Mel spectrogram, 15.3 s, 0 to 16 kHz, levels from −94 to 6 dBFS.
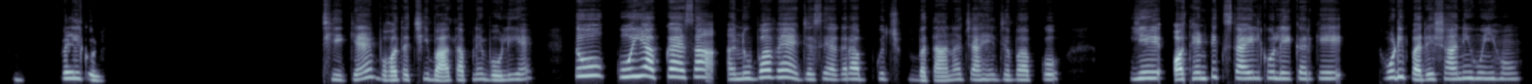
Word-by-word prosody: उ -, -, -14 dB, 0.4 s
बिल्कुल। 255 Hz, -10 st, -1 dB, 2.2 s
ठीक 210 Hz, -3 st, -8 dB
है। 245 Hz, +8 st, +1 dB
बहुत 195 Hz, -1 st, 0 dB
अच्छी 210 Hz, +3 st, -6 dB
बात 175 Hz, -1 st, +4 dB
आपने 200 Hz, +3 st, -4 dB
बोली 195 Hz, +3 st, -3 dB
है। 225 Hz, +4 st, -7 dB, 0.4 s
तो 380 Hz, +2 st, +3 dB
कोई 345 Hz, +3 st, +4 dB
आपका 335 Hz, -1 st, +6 dB
ऐसा 320 Hz, +2 st, +4 dB, 0.3 s
अनुभव 255 Hz, +7 st, +1 dB
है? 300 Hz, -5 st, +2 dB
जैसे 230 Hz, +2 st, -7 dB
अगर 225 Hz, +1 st, -4 dB
आप 230 Hz, -3 st, +1 dB
कुछ 240 Hz, -3 st, -13 dB, 0.2 s
बताना 180 Hz, +3 st, -1 dB
चाहे। 215 Hz, 0 st, -4 dB
जब 205 Hz, 0 st, -8 dB
आपको 220 Hz, +3 st, -4 dB, 0.7 s
ये 265 Hz, +2 st, +1 dB
ऑथेंटिक 255 Hz, +7 st, +5 dB
स्टाइल 265 Hz, -1 st, +2 dB
को 280 Hz, +3 st, -4 dB
लेकर 255 Hz, -1 st, -3 dB
के 260 Hz, +1 st, -5 dB, 0.5 s
थोड़ी 315 Hz, +2 st, +3 dB
परेशानी 230 Hz, +4 st, +2 dB
हुईं 260 Hz, -1 st, -4 dB
हों? 240 Hz, 0 st, -11 dB
240 Hz, 135 wpm, -24 LUFS, 215-265 Hz, 2.2 s, आपका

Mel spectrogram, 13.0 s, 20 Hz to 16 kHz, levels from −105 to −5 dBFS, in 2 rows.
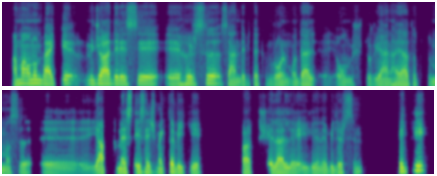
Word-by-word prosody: Ama 150 Hz, +5 st, +4 dB
onun 155 Hz, -1 st, +4 dB
belki 150 Hz, +3 st, +2 dB
mücadelesi, 145 Hz, -1 st, +3 dB
eee, 130 Hz, 0 st, -1 dB
hırsı 145 Hz, +3 st, +1 dB
sende 120 Hz, -2 st, -4 dB
birtakım 125 Hz, +1 st, -10 dB
rol 120 Hz, 0 st, -2 dB
model, 120 Hz, 0 st, -2 dB
eee, 120 Hz, +1 st, -25 dB
olmuştur, 115 Hz, +1 st, -12 dB
yani 115 Hz, -1 st, -3 dB
hayata 115 Hz, 0 st, -1 dB
tutunması, 115 Hz, 0 st, -7 dB, 0.2 s
eee, 105 Hz, 0 st, -8 dB
yaptığı 125 Hz, +2 st, +2 dB
mesleği 130 Hz, 0 st, +3 dB
seçmek 125 Hz, -1 st, -2 dB
tabii 130 Hz, -7 st, +5 dB
ki 115 Hz, -2 st, -3 dB, 0.6 s
farklı 115 Hz, -2 st, +1 dB
şeylerle 115 Hz, -1 st, +1 dB
ilgilenebilirsin. 115 Hz, +4 st, -5 dB, 0.5 s
Peki 195 Hz, +5 st, +6 dB
120 Hz, 115 wpm, -26 LUFS, 115-145 Hz, 0.6 s, Peki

